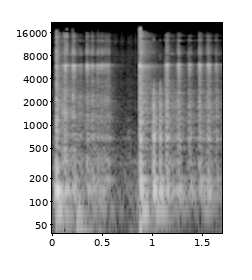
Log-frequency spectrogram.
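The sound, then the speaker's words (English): Hard plastic clacking as a stack of poker chips is set down as a $5 bet in a poker game, then a second sharp clack after a brief gap, followed by rapid rattling and clicking of chips settling. “Everybody put their bets in. $5 bet going in.”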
